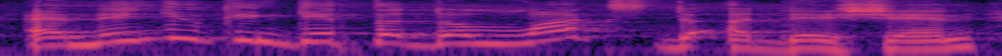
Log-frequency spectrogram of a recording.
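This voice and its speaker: Higher-voiced man, gaming creator, exasperated and explanatory, casual talk. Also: very animated, brisk, a bit bright. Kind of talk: casual news commentary.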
